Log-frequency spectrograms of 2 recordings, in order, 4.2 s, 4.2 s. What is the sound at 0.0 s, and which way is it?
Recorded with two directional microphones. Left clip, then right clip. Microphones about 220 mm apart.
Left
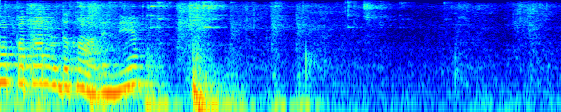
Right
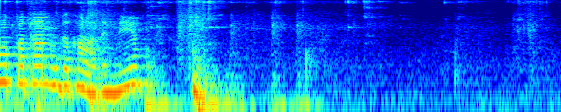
Speech, 15° right (ahead or behind).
